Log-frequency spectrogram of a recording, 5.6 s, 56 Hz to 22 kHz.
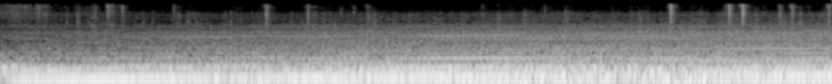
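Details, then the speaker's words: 2008 Toyota Hilux 2.5 with 284,000 km, cruising at about 50 km/h: heavy low rumble and droning throb, terrible whole-vehicle vibration; the same source is believed to cause a bearing noise heard at 80 km/h, cause not yet found. "Hilux 2.5 2008 284 mil km rodados vamos solucionar esta vibração a 50 por hora uma vibração terrível ó novamente"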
